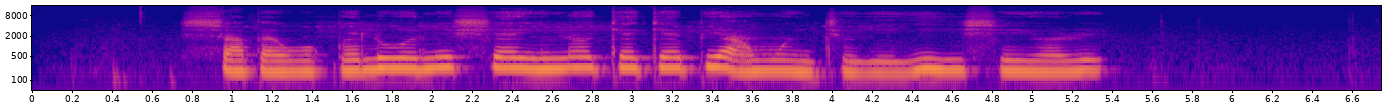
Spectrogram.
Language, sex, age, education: Yoruba, female, 15-29, tertiary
